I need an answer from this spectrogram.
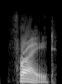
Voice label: "fright", American

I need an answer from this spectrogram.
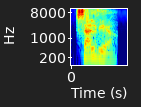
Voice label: "salvia", Indian

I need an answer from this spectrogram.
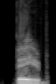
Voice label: "bathe", American

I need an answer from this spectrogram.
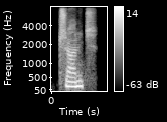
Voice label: "tranche", Indian

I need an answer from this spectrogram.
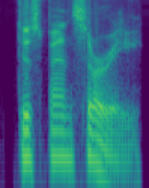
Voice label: "dispensary", American

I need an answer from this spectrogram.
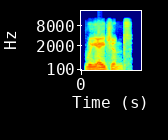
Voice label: "reagent", British

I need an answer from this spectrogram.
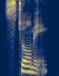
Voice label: "stormy", Indian

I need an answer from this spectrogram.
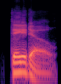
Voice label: "dado", American

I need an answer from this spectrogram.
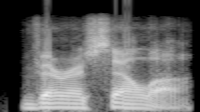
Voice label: "varicella", American

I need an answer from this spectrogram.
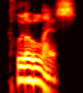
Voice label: "clueless", American

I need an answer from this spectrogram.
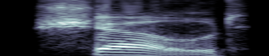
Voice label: "shoat", American

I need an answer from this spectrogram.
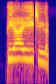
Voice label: "pietÅ", Indian; Dictionary

